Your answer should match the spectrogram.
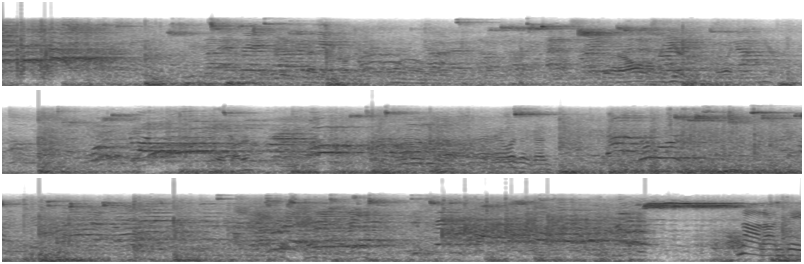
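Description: Live basketball game in a gymnasium: a basketball dribbled on the hardwood court, with spectators' voices and calls carrying through the hall.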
